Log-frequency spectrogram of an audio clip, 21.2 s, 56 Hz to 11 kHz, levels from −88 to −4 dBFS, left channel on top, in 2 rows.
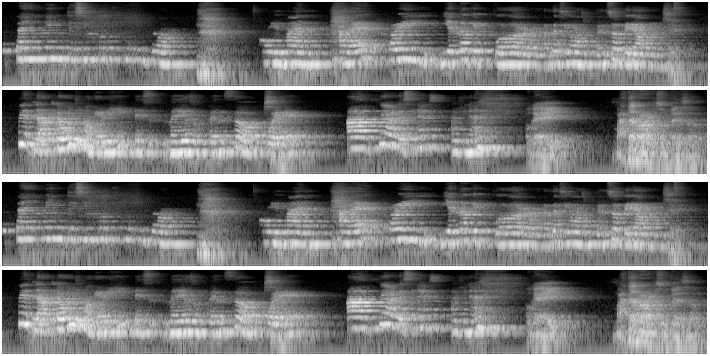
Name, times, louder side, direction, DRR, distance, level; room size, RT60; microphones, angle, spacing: voice 1, 0.0-2.6 3.9-4.7 5.0-10.0 10.8-15.0 15.8-18.1 20.2-20.3, left 1 dB, 10° left, -5 dB, 0.5 m, -21 dB
voice 2, 2.9-3.5 4.9-5.2 9.9-10.1 14.5-14.8 18.4-18.9 19.7-21.0, left 1 dB, 60° left, -11 dB, 0.7 m, -25 dB
3.4 x 2.1 x 2.3 m, 1.3 s
head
